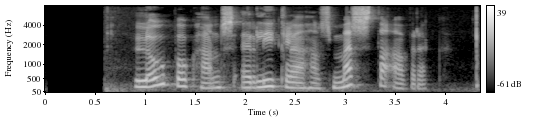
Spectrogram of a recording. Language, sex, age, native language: Icelandic, female, 40-49, Icelandic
